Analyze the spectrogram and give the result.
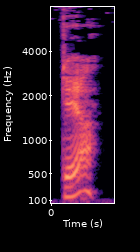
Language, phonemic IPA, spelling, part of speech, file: Danish, /dœːr/, dør, noun, Da-dør.ogg
- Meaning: door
